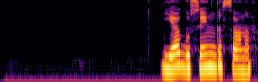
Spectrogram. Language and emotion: Russian, neutral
